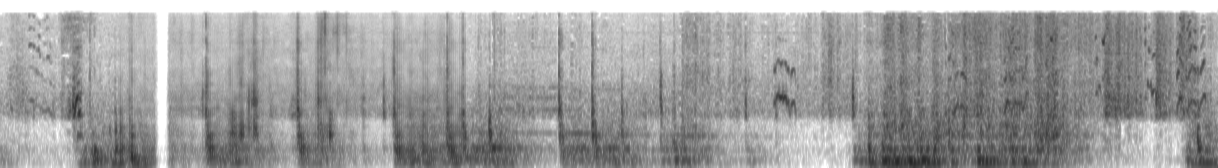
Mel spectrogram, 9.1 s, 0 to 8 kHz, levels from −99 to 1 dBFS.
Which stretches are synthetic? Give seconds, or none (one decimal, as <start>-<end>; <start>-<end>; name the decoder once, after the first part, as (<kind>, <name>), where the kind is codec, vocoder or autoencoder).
0.9-3.5 (vocoder, Vocos)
